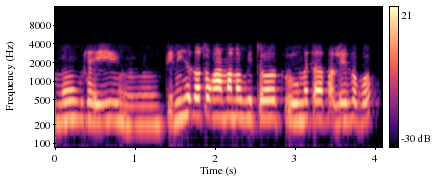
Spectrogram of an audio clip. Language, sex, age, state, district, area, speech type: Assamese, female, 60+, Assam, Dibrugarh, rural, conversation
